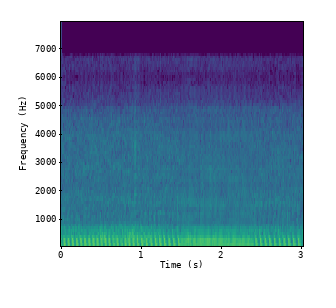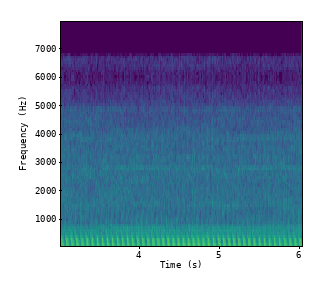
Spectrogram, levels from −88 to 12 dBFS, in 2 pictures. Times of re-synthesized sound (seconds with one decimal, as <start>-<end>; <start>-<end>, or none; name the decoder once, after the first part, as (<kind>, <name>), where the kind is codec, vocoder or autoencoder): 1.5-2.4 (vocoder, WaveNeXt)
